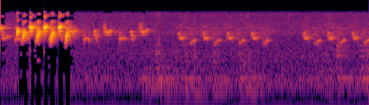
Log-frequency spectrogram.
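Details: Model song of a goldfinch hybrid: an opening burst of loud rapid twitters, then a series of soft evenly repeated two-note chirps.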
